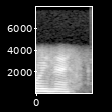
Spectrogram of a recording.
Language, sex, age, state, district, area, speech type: Manipuri, female, 18-30, Manipur, Kangpokpi, urban, conversation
